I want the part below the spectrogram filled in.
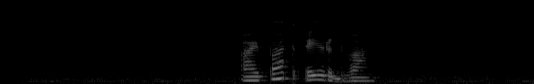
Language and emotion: Russian, neutral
